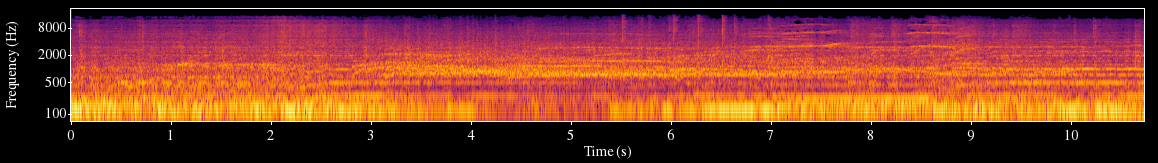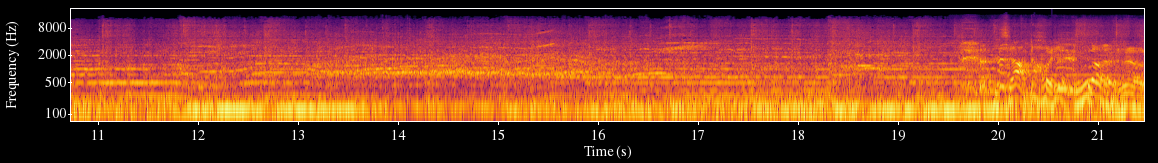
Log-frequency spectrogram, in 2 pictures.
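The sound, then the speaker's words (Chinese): Crowd cheering, whooping and shouting from an audience in an Indian cinema, a loud, continuous roar of many voices with yells rising above a dense, steady backdrop. “就比如说男主一出来，你就可以听到那个里面突然发出一些声音， 对， 整个全场就欢呼起来。”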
